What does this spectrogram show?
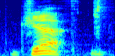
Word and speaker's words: Jeph: Jeph Loeb. Jeff. I've never seen Jeff spelled like that. You know what? I've only just thought about this, but yeah, me neither. That's the only person I can think of who spells Jeff, J-E-P-H. Jeff.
